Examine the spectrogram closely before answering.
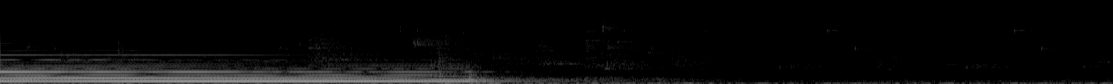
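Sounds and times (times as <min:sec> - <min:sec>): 
piano improvisation: 0:00.0 - 0:05.6.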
